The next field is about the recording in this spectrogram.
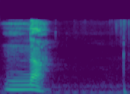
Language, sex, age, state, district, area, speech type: Gujarati, male, 30-45, Gujarat, Surat, urban, read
